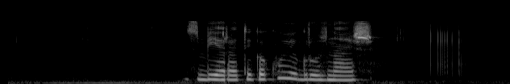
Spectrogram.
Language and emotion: Russian, neutral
